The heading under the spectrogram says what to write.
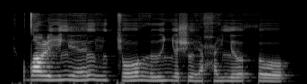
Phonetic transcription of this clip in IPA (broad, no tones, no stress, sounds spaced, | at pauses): dˤ i ɭ i lʲ ɛ̤ l i̤ l c o ɦ ɯ ʎ ʌ ʃ l e̤ ħ i̤ lʲ o θ o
